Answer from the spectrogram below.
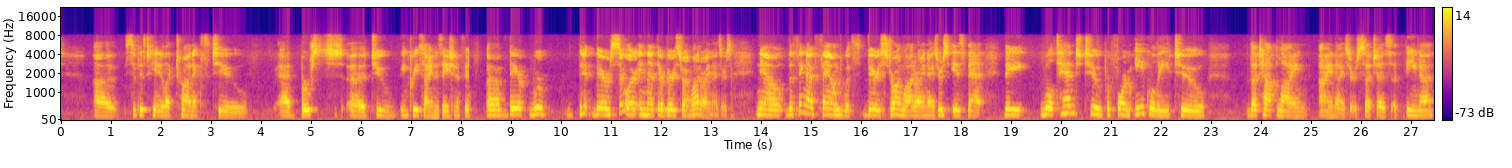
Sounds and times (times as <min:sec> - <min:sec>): Speech: 0:00.7 - 0:23.0, 0:23.8 - 0:27.4.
